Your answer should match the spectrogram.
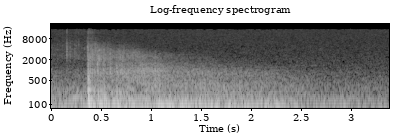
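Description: A single long-range rifle shot in a competitive video game cracks once near the start and trails off in a long, fading boom.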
